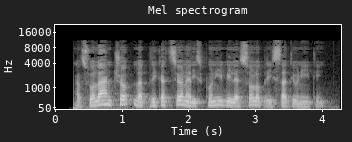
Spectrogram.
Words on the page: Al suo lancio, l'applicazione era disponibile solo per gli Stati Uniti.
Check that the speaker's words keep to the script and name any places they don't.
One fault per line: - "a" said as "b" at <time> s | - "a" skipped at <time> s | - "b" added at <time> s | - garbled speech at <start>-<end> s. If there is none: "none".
- "era" skipped at 2.0 s
- "per" skipped at 3.1 s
